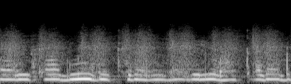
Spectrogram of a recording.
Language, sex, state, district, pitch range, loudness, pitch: Hindi, male, Bihar, East Champaran, 215-230 Hz, -13 LUFS, 225 Hz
